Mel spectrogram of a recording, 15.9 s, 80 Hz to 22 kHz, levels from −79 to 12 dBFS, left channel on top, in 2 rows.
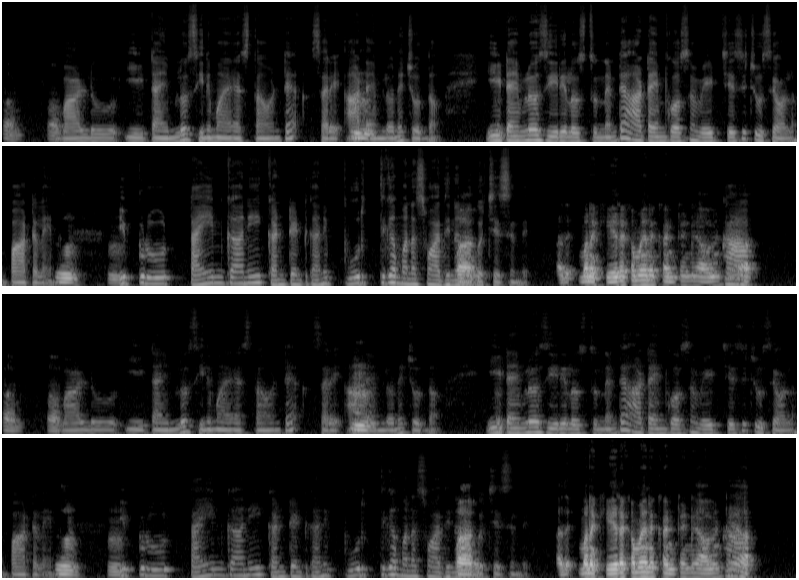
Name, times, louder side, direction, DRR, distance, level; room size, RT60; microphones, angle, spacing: voice 1, 0.5-8.5 9.1-13.2 15.2-15.4, left 4 dB, 55° left, 0.4 m, -32 dB
voice 2, 13.5-15.4, right 3 dB, 50° right, 0.6 m, -23 dB
4.8 x 3.5 x 2.5 m
head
